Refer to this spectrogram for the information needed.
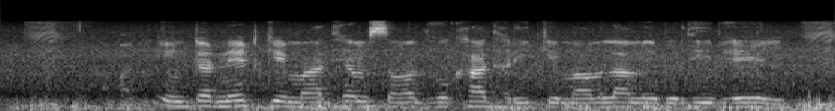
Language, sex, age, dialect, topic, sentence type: Maithili, male, 25-30, Southern/Standard, banking, statement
